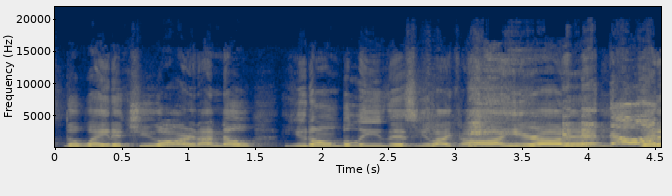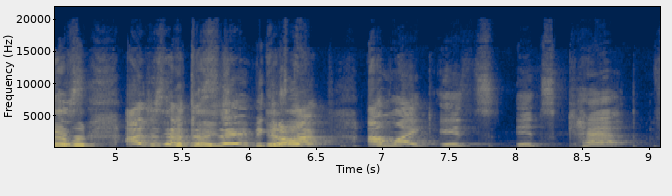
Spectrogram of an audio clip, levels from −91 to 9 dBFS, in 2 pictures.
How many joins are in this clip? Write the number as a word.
zero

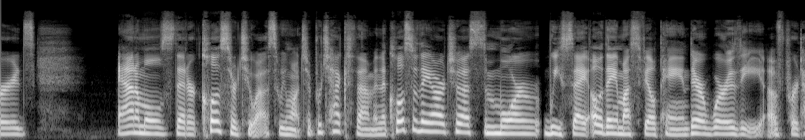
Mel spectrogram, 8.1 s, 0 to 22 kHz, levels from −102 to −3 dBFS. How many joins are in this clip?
two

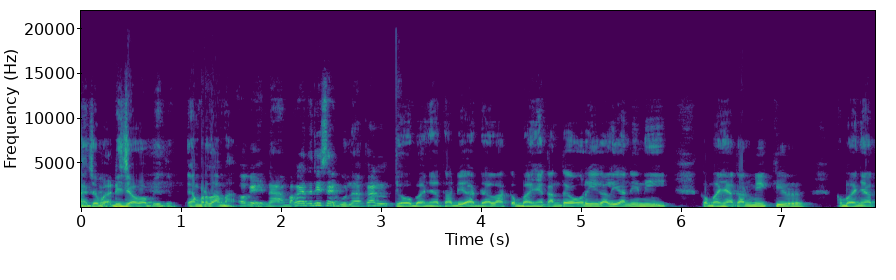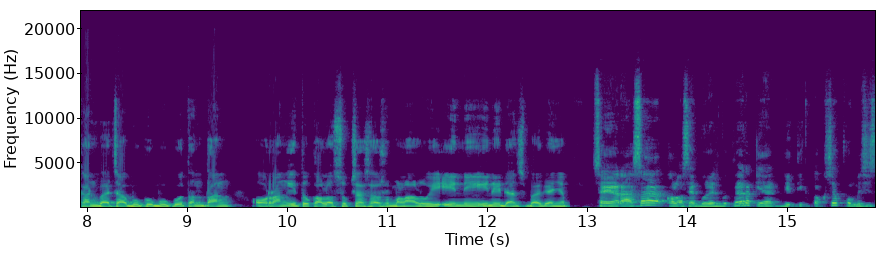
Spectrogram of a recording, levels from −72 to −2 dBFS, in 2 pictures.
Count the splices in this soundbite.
two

